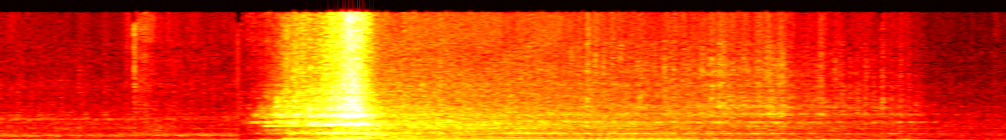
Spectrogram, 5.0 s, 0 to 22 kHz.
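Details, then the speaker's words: 2015 RAM 5.7 HEMI V8 after aftermarket headers, passenger-side header reinstalled with a Fel-Pro gasket: deep even idle burble, quick blip, settles smoothly with no ticking; exhaust leak fixed, the kit's included gasket had leaked. "that definitely has a better sound all right folks so that fixed the exhaust leak on the passenger side"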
